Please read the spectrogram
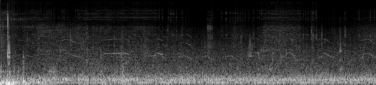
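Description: Wind and water noise on a kayak-mounted action camera's microphone, steady and low, with one sharp click just after the start. Scattered faint short squeaks come through from about a second and a half in.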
